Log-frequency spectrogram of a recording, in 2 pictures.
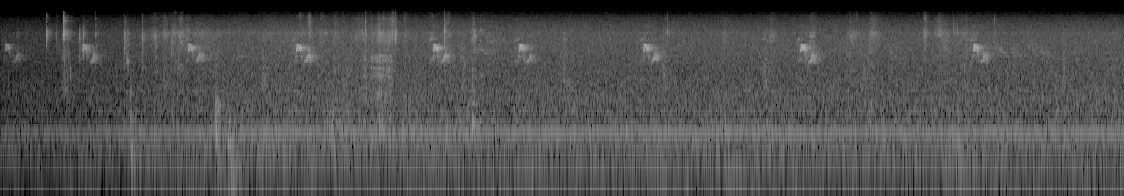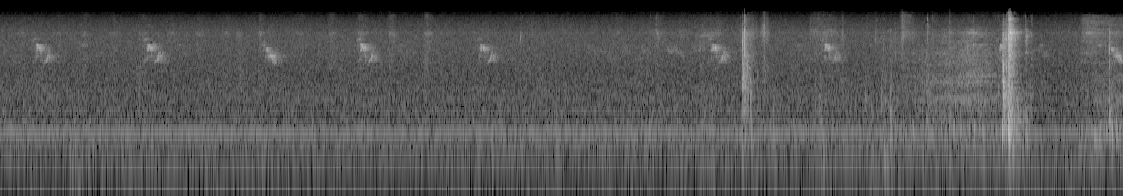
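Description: A bird chirping repeatedly, a short high falling chirp about once a second, over a steady low hum. Two sharp knocks near the end.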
